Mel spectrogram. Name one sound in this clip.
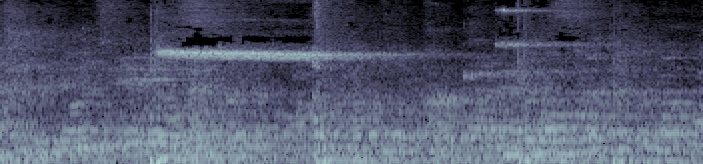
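Sneakers squeak sharply on a court floor.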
